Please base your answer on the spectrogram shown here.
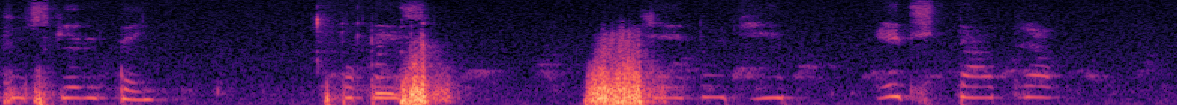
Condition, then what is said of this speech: Cerebral palsy. Talvez equilíbrio de fala também como questão da musicoterapia.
